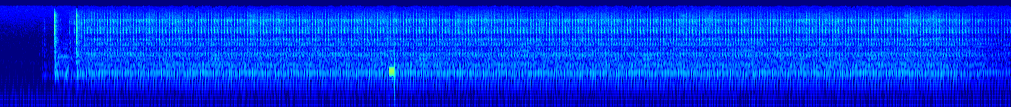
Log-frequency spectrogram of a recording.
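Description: A film projector running with a steady whirr and hum, starting after a couple of clicks about half a second in. A short loud beep comes about five seconds in, the sync beep of a film countdown leader.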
